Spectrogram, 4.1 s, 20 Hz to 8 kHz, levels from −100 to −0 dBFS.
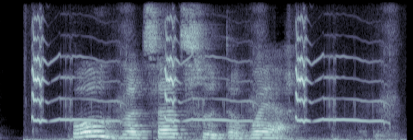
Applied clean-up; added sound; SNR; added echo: none; Meow; 5 dB; reverberation time 0.4 s.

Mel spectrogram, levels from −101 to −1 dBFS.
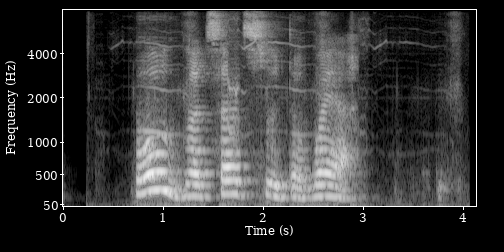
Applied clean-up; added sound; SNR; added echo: neural separator model SepFormer DNS4.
